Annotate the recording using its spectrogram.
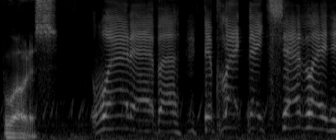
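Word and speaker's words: Boötes: Booties. Boötis. It says booties on the teleprompter. It's pronounced Boötis.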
